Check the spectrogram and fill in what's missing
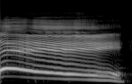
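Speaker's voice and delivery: loud, high, long-held holler; mock Italian outburst. Wife turned Italian at a driver, mock indignant holler. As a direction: holler it like a hot-tempered Italian. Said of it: "She turned Italian all of a sudden".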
